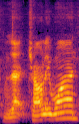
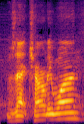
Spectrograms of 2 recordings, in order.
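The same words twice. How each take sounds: The two takes are said the same way.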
